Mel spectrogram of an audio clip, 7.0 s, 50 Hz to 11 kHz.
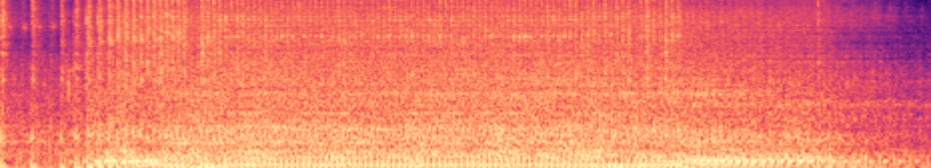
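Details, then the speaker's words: Mid-90s Cub Cadet 1641 with Briggs Vanguard engine, sat 3 years: runs steadily a few seconds then fades and dies; connector at key switch loses contact. "That probably means I lost the connection again. Yep, it does."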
